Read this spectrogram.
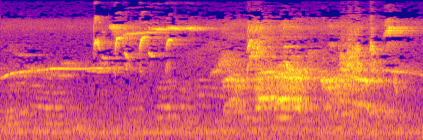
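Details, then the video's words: Orange-headed thrush singing in a varied, rich phrase: a long thin whistle rising near the start, then bursts of high chirps and warbled notes tumbling together. "Anis merah doyong teler"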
